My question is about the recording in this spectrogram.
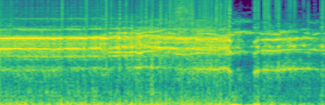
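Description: Peregrine falcon giving one long, wailing call that rises slightly in pitch and breaks off about one and a half seconds in, followed by shorter calls. This is calling at the nest as a parent brings prey to the chicks.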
